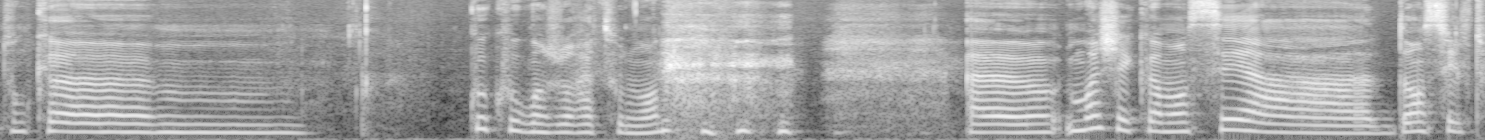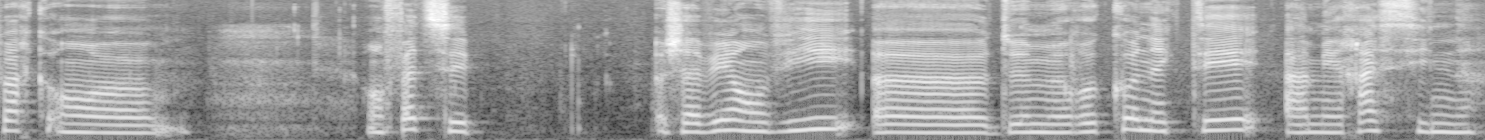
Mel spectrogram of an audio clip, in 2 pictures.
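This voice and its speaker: A woman from France, a dance teacher, answering interview questions in a radio studio, hesitant and pausing often to search for words. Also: medium pitch, a little mellow, clean tone. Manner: hesitant, with frequent "euh" fillers and restarts.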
